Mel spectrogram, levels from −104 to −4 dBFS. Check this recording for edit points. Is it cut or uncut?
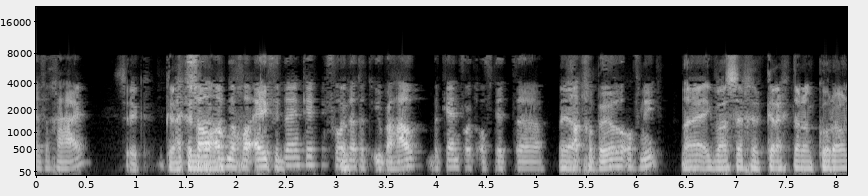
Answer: cut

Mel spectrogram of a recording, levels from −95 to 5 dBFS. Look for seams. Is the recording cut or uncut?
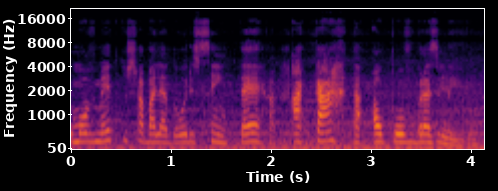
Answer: cut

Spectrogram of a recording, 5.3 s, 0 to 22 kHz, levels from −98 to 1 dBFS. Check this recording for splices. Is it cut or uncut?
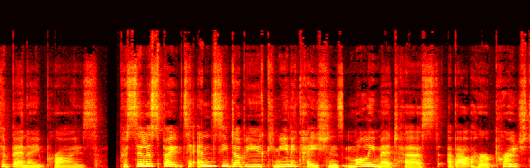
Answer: cut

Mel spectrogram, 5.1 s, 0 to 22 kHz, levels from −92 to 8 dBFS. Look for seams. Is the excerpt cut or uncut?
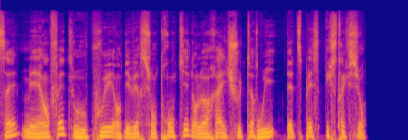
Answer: cut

